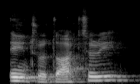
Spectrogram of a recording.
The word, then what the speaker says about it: introductory: So the first syllable begins with a secondary stress, and the third with a primary stress.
